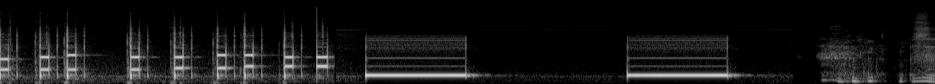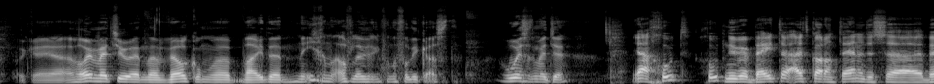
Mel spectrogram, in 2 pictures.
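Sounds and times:
telephone ringing tones: 0.0s - 4.8s, 6.3s - 7.5s
laughter: 8.2s - 9.8s
speech: 9.7s - 18.6s.

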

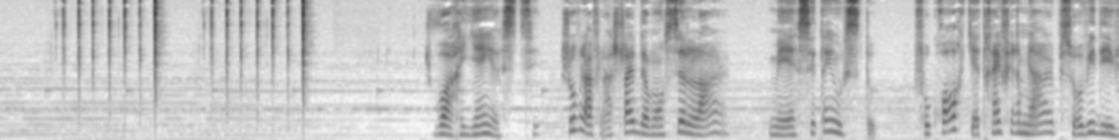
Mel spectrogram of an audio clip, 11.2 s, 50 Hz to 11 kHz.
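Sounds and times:
person imitating a squeaky noise for calling a cat in a dark back alley: 0.5s - 3.2s
speech: 4.4s - 11.1s.

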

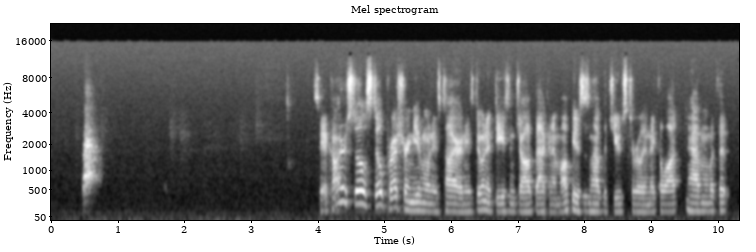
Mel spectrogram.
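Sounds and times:
dog barking: 0.5s - 0.8s
speech: 4.0s - 10.3s.

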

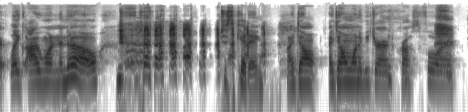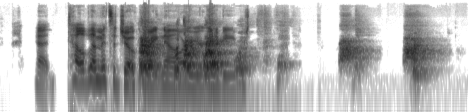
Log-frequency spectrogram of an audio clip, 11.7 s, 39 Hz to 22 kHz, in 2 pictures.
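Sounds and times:
speech: 0.0s - 9.5s, 10.1s - 11.2s
laughter: 1.5s - 3.8s
dog barking: 7.6s - 11.5s.

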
